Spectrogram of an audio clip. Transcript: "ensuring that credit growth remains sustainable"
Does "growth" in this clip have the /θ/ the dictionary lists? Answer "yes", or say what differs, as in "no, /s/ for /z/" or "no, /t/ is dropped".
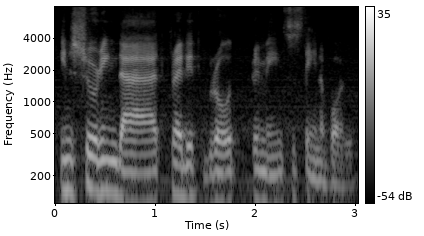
no, /t/ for /θ/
